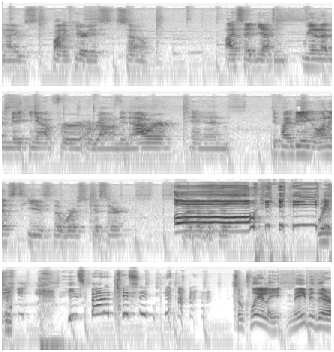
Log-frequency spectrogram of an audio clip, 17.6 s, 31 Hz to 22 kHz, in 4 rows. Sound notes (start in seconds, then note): 11.1 ahhhhhh; 11.1 school boi laugh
